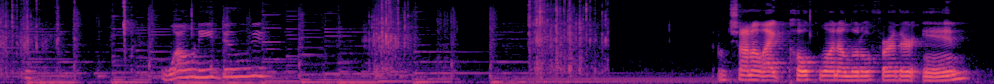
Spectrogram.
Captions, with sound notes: "Won't He Do It?" (bright music continues) (plastic crinkling continues) I'm trying to like poke one a little further in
